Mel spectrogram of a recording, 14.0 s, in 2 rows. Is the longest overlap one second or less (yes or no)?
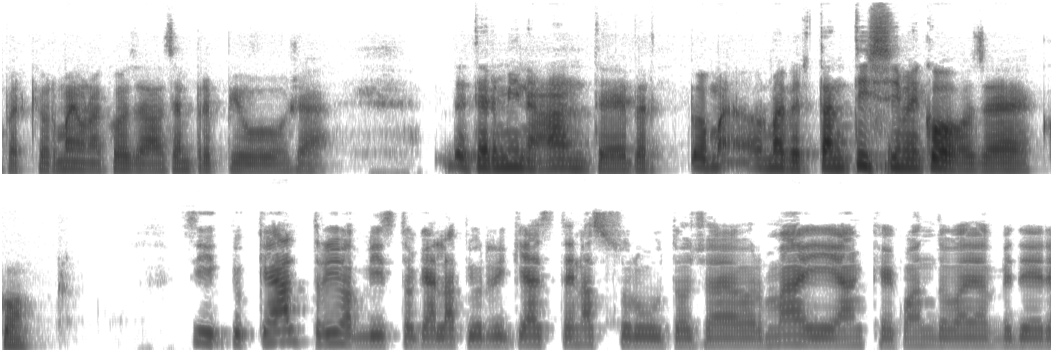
yes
